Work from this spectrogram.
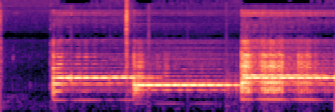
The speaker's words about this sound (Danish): Nu kan man godt høre, at den, den skulle forestille en, en, en legetøjsviolin. Og måske en øh, klokke.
